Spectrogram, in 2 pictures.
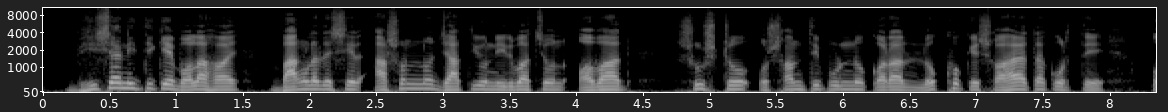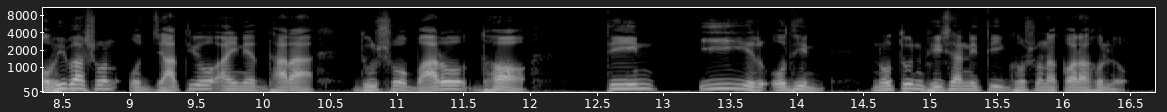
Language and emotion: Bengali, neutral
